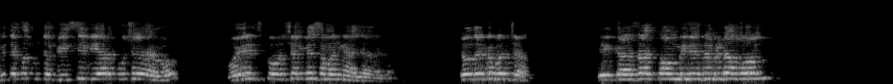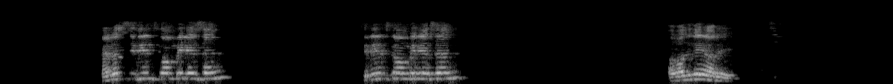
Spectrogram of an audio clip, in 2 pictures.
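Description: A man speaks with animation, close by, in short bursts with pauses.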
